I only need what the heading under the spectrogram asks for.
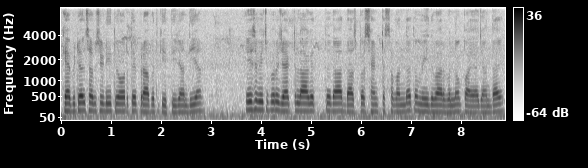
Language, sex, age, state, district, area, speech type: Punjabi, male, 30-45, Punjab, Kapurthala, urban, spontaneous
